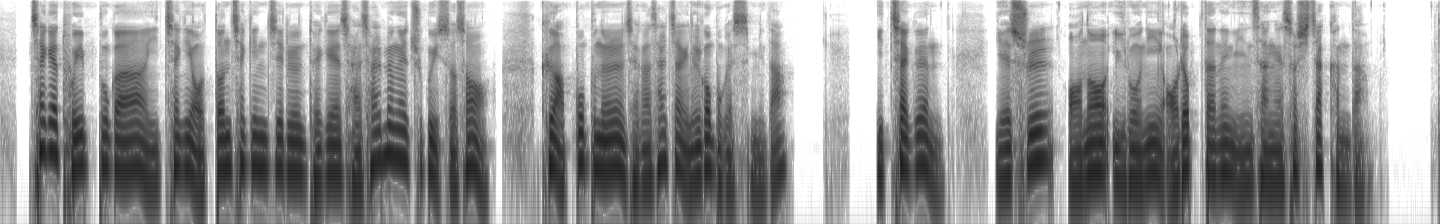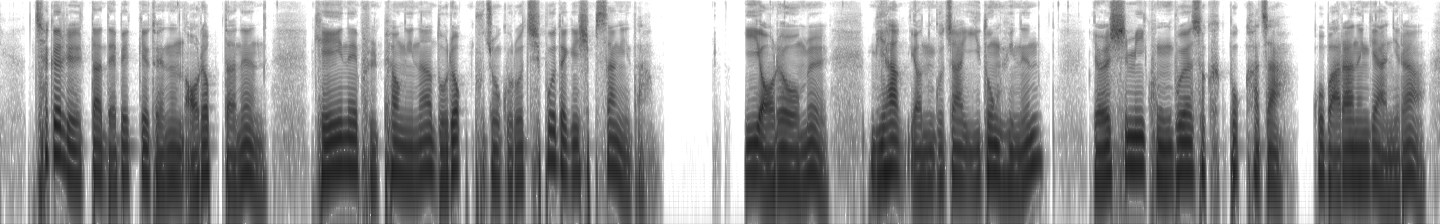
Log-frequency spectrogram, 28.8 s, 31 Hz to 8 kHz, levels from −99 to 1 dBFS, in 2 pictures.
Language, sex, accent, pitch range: Korean, male, native, 90-125 Hz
